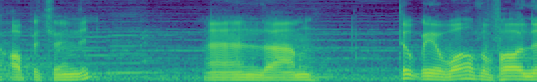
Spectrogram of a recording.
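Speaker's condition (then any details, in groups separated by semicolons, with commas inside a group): Motor neurone disease; hand onset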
